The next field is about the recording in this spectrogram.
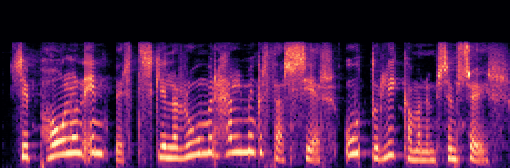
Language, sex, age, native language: Icelandic, female, 20-29, Icelandic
